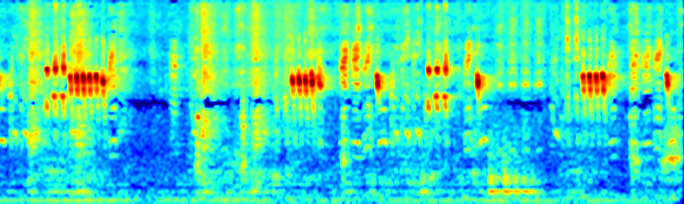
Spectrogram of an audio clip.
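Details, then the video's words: Domestic society finch (manon) singing repeated nasal, buzzy pulse trains, about six phrases in seven seconds, with clicks and a steady high electrical whine in the background. "Vídeo para fazer seu MANON cantar muito!"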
